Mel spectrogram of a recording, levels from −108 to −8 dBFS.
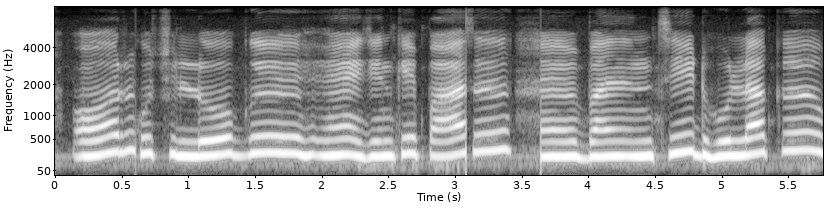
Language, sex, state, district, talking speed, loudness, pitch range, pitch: Hindi, female, Maharashtra, Dhule, 95 wpm, -11 LUFS, 230-275 Hz, 250 Hz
